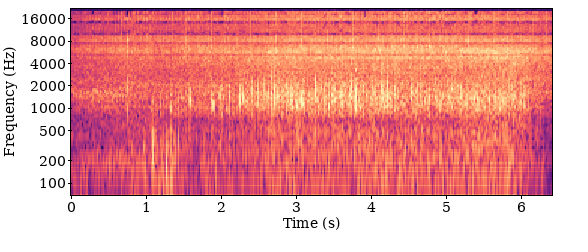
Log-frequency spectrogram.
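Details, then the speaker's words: Ford Ka at idle, coolant topped up (heater blowing cold, blower resistor suspected): steady even rushing of the radiator fan, no rattle or scrape; fan cutting in and running properly. "so it's not the Fan's kicking in in and out so that's good"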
